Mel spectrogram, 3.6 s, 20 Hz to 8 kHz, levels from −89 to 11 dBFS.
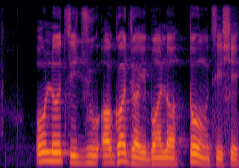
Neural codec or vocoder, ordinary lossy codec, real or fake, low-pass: none; none; real; 7.2 kHz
